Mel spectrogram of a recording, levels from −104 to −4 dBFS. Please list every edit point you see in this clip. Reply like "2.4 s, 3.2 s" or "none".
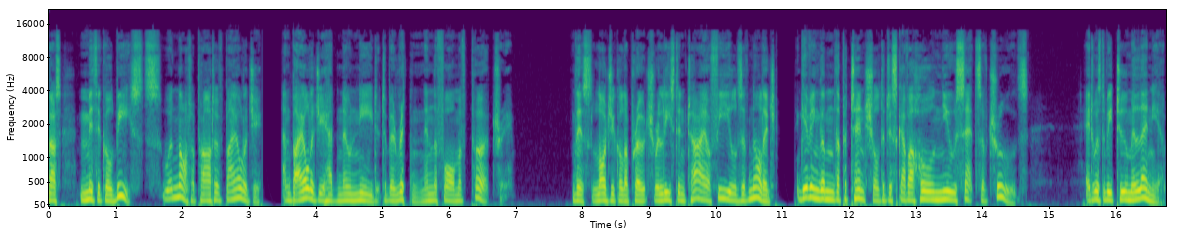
none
